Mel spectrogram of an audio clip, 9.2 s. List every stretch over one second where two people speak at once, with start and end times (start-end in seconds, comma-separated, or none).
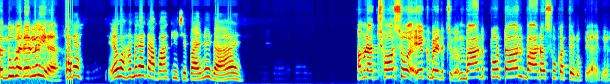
none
